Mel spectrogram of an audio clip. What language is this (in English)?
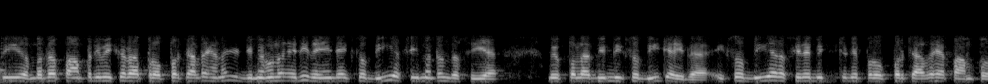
Punjabi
